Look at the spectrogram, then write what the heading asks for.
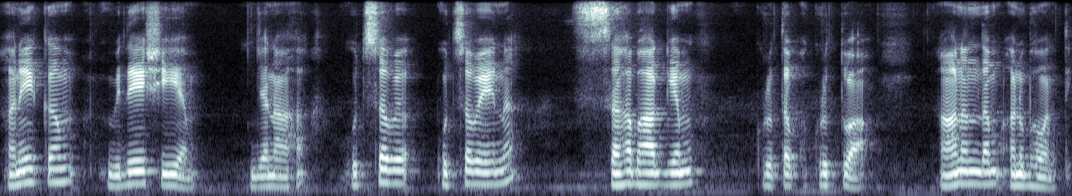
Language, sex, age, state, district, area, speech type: Sanskrit, male, 45-60, Karnataka, Dakshina Kannada, urban, spontaneous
